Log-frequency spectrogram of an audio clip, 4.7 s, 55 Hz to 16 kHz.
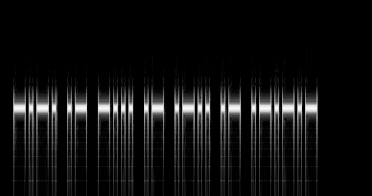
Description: Morse code, heard as a keyed tone, about 25 wpm, 700 Hz. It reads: CABALA.
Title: Pangram Challenge v2 - 25wpm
